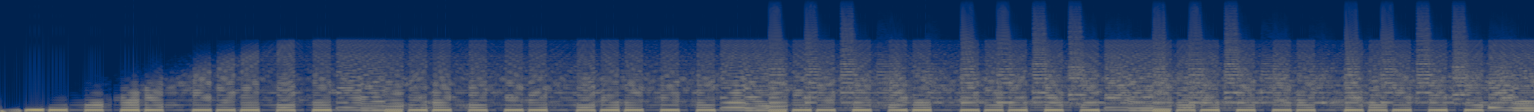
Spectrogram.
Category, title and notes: Music > Multiple instruments
Fragment of an unfinished song with the drums removed. Use for whatever you feel like.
